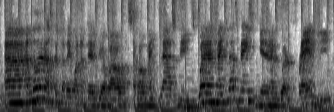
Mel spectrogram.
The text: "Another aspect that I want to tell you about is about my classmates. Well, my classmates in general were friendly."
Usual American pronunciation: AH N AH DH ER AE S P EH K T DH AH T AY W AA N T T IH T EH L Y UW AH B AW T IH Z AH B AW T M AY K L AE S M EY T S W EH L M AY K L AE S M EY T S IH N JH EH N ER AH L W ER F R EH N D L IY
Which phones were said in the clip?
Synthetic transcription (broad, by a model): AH N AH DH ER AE S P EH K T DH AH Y W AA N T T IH T EH L Y UW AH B AW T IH S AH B AW T M AY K L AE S M EY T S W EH N M AY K L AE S M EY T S IH N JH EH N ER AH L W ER F R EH N D L IY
